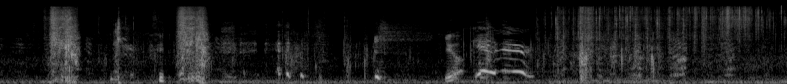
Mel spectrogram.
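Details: Dog sneezing repeatedly: two sharp, explosive bursts near the start, followed by a person speaking affectionately, with steady background hum.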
